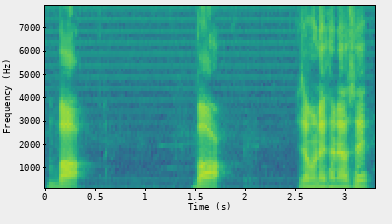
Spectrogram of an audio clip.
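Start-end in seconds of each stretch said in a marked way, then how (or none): 0.0-1.6 "বা" closed abruptly, no bounce; "বা" with a hard glottal stop; sound shut off. Shown as a demonstration. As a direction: say each "বা" and lock it in the throat. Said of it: "আওয়াজটা এখানে এসে বন্ধ হয়ে যাবে".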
